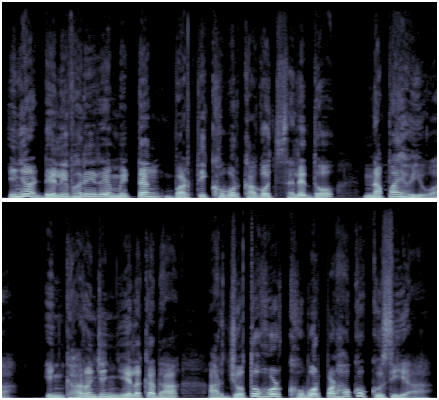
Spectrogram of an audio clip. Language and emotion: Santali, happy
